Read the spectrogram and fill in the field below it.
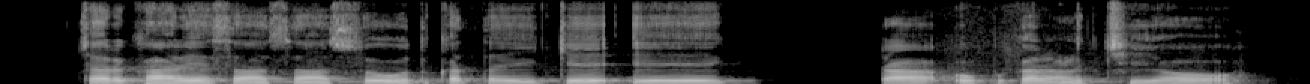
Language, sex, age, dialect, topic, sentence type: Maithili, male, 18-24, Eastern / Thethi, agriculture, statement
